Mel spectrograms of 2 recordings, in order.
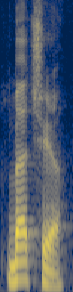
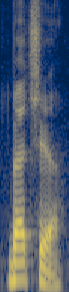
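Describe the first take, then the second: First: The t and y merge into a ch sound. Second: The t and y merge into a ch sound.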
